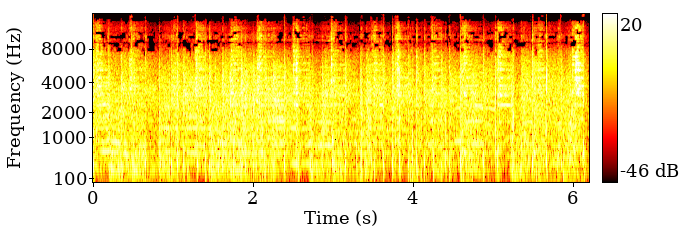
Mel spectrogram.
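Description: Street fan drum band: bass drums and snare drums beaten in a fast, dense rhythm, with cymbals.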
